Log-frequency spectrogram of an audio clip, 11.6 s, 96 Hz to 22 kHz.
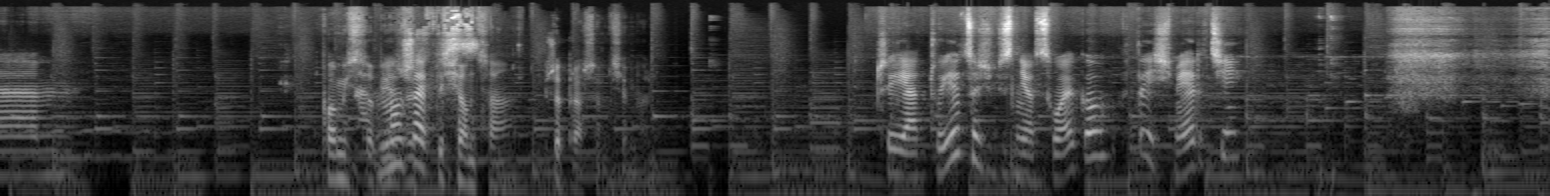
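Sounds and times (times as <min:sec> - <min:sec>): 
faint tonal background: 0:00.0 - 0:11.6
speech: 0:02.4 - 0:05.0, 0:06.6 - 0:09.5
person sniffing deeply through the nose: 0:10.4 - 0:11.6.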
